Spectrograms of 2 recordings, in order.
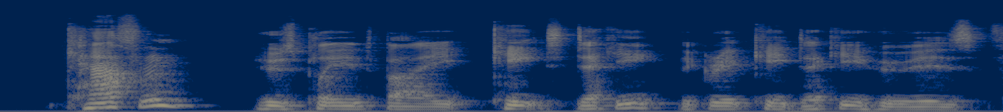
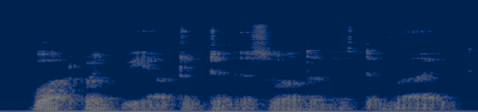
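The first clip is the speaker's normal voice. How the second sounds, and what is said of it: Impression of a very deep voice. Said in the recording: “probably the deepest voice I've ever heard... That's my impression.”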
